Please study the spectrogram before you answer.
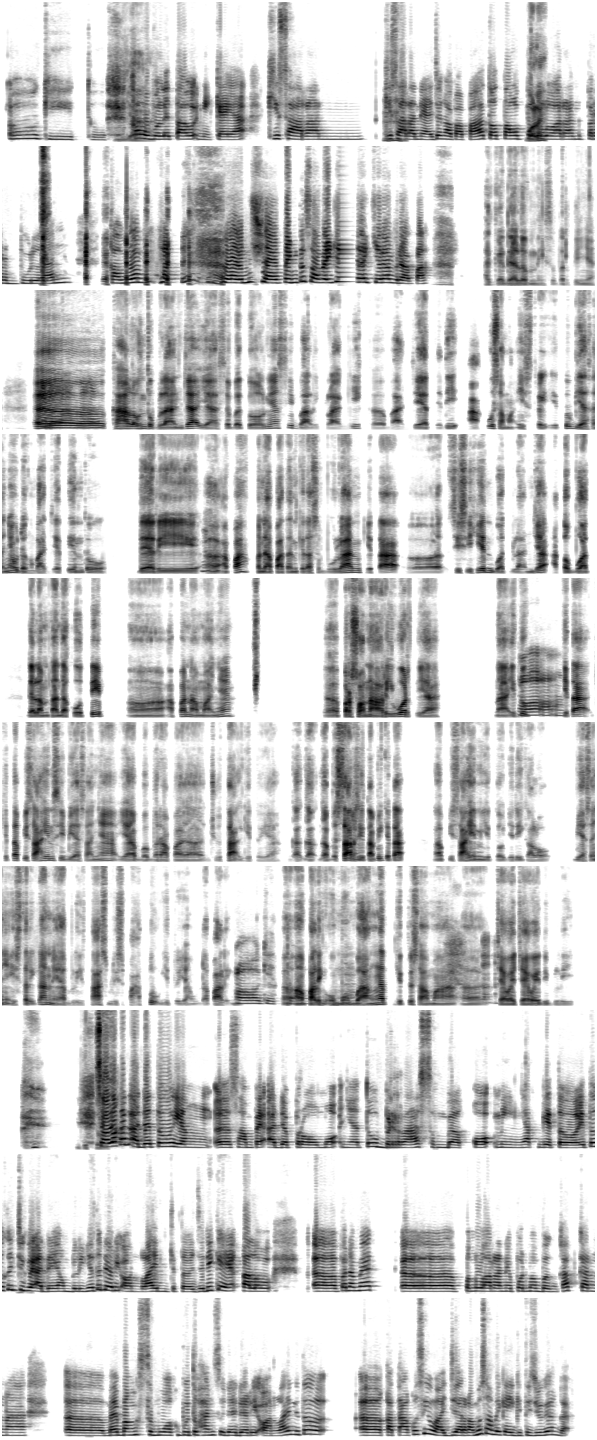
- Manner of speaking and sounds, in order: laugh; laughing while speaking: "buat"; in English: "shopping"; tsk; in English: "personal reward"; other background noise; chuckle
- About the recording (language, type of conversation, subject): Indonesian, podcast, Apa pengalaman belanja online kamu yang paling berkesan?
